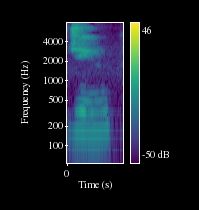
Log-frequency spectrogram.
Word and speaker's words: Jun: My name is June, Jun, pronounced June, 29-year-old male.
